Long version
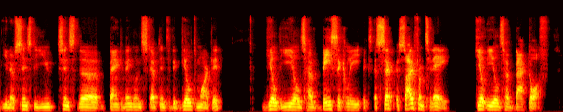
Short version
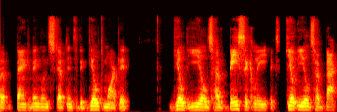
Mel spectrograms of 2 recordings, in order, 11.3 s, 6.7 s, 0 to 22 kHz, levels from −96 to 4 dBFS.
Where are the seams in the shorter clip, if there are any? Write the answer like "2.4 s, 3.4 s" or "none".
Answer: 5.6 s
